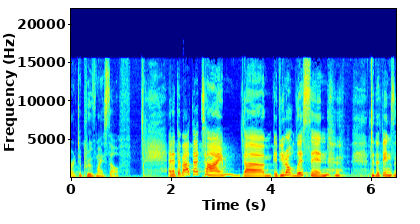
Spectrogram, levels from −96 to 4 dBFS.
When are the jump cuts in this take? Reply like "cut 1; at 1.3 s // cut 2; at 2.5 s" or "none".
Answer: none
